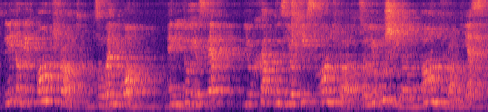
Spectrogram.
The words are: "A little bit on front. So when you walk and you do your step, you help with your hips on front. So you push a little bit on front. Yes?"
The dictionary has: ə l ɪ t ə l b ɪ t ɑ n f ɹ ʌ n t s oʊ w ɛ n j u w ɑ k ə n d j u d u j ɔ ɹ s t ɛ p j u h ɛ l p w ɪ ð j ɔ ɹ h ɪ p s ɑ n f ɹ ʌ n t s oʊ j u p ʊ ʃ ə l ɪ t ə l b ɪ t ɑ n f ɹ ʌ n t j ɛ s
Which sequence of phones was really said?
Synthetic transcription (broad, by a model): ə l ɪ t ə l b ɪ t ɑ n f ɹ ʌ n t s oʊ w ɛ n j u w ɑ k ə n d j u d u j ɔ ɹ s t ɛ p j u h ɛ p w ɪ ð j ɔ ɹ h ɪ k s ɑ n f ɹ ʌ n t s oʊ j u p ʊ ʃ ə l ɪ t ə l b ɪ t ɑ n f ɹ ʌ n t j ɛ s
